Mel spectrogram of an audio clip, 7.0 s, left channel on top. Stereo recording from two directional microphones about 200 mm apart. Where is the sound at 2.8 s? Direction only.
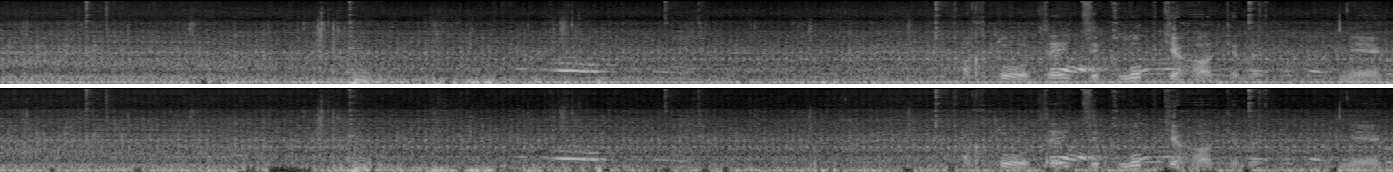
30° right (ahead or behind).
